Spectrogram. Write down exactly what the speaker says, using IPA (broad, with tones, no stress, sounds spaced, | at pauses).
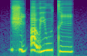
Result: ʃ ḭ˦˨ ʔ a̰˦˨ ʊ̯ j u˦ t i˨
